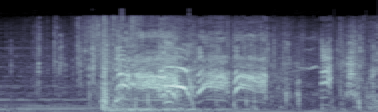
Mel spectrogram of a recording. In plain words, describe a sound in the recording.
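A woman screams loudly in fright.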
